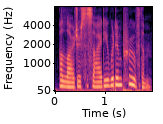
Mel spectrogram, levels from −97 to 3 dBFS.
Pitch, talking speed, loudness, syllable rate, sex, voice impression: 190 Hz, 185 wpm, -16 LUFS, 6.2 syllables/s, female, feminine, adult-like, tensed, slightly powerful, clear, fluent, intellectual, calm, elegant, slightly strict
